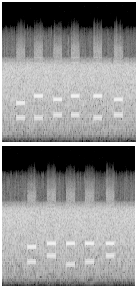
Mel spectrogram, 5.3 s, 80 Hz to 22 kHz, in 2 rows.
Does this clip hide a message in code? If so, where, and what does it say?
Yes: DTMF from 0.3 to 4.9 s, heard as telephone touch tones, dialled by hand, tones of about 170 ms, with phone line noise. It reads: 468968 40250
